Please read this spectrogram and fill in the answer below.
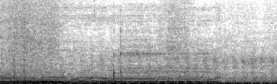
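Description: Car cabin noise: the engine running with a fast, even low throb, with a faint song from the car stereo on top during a quiet stretch of the music.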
